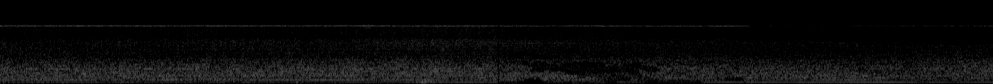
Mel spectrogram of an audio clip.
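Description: A powerful water jet roars and sprays steadily.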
